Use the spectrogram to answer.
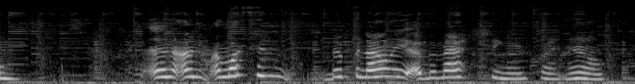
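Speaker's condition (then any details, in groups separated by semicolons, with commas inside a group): Cerebral palsy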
